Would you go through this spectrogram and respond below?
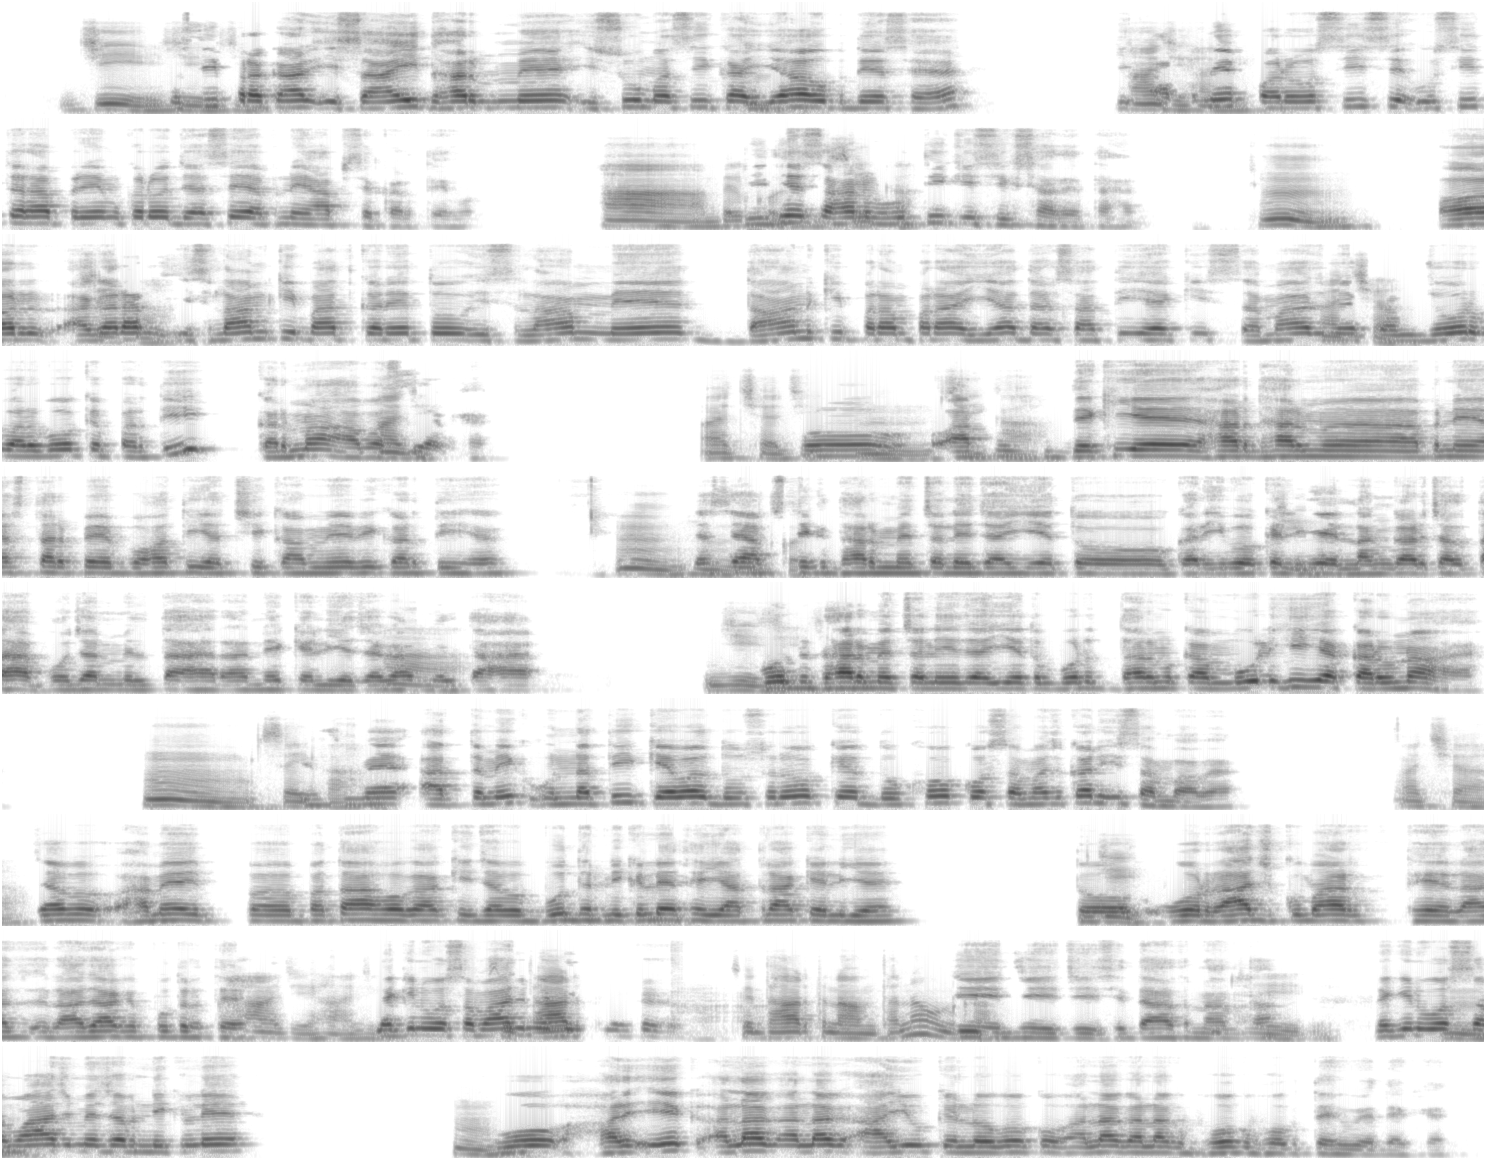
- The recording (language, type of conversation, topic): Hindi, unstructured, क्या धर्म लोगों में सहानुभूति और समझ बढ़ा सकता है?
- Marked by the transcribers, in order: tapping; other background noise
